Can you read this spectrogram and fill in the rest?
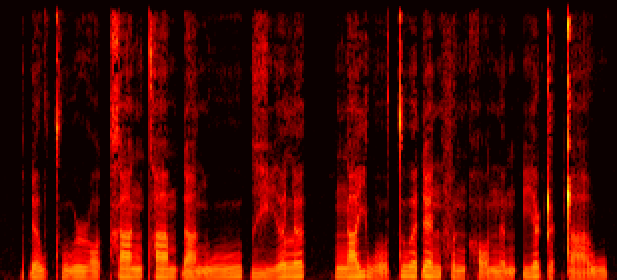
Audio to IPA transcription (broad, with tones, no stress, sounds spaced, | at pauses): ɗ ə˨˩˦ w t̪ʰ u˨˩˨ ɹ ɔ˨˩ t̚ x a˧ ŋ t̪ʰ a˧ m ɗ a˨˩ n w u˧˥ | ɣ i˨˩˦ ə̯ l ə˦˥ k̚ | ŋ a˧˥ j w o˨˩˨ t̪ u˧ ə̯ ɗ ɛ˧ n f ə˨˩ ŋ h ɔ˨˩˨ n ə˨˩˨ ŋ ʔ i˧˥ ə̯ ʈ ə˨˩ k̚ ʈ a˨˩˦ w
